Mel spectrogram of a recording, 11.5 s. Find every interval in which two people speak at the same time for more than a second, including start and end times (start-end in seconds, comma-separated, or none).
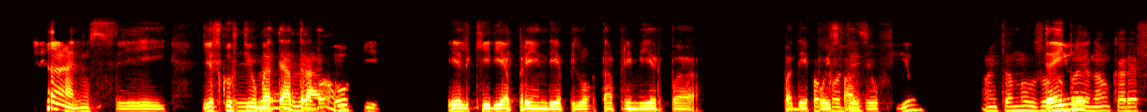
2.3-3.5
